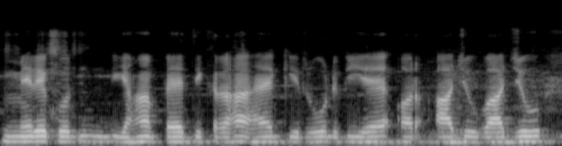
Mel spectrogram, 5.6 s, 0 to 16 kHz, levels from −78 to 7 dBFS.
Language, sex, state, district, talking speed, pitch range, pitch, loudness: Hindi, male, Madhya Pradesh, Katni, 150 wpm, 120-125 Hz, 120 Hz, -18 LUFS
